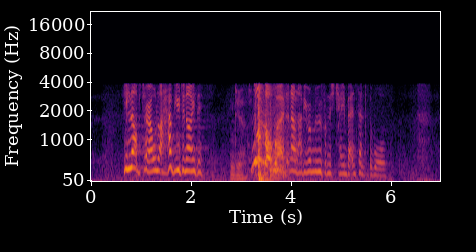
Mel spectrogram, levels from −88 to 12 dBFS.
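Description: At 0.00–0.64 s, 2.38–2.78 s, 6.02–6.52 s and 6.78 s to the end, the quiet background becomes steady, featureless hiss about 1, 2, 2 and 5 dB quieter. This is comfort noise in place of the background, likely from discontinuous transmission. Unlike a dropout, the pause never goes silent. The noise stays band-limited like the rest of the audio, with nothing above 4 kHz.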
